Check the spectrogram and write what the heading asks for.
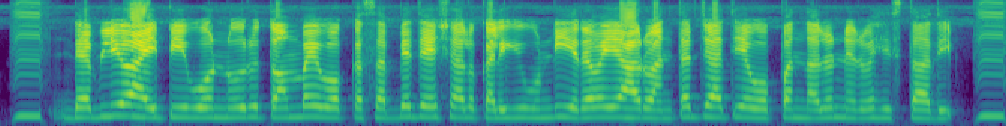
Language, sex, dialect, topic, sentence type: Telugu, female, Southern, banking, statement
